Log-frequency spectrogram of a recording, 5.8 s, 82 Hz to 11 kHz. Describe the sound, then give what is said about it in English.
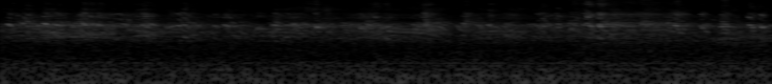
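A dense, continuous chorus of corvid calls, with harsh caws from crows mixed into the higher chattering of a large rising flock of some 400 or 500 jackdaws, steady and loud throughout with no talking. “You see, I can hear crows amongst all those jackdaws, but I'm just wondering if it's just, you know, solitary crows passing over.”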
